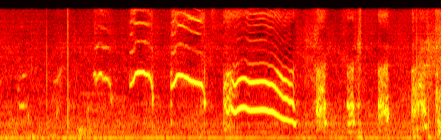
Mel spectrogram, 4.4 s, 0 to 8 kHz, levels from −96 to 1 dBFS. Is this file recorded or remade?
remade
